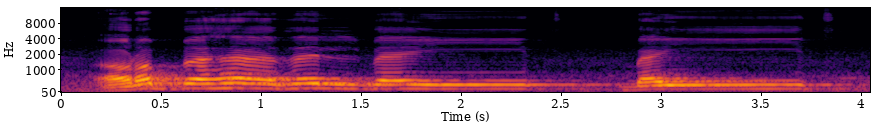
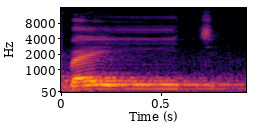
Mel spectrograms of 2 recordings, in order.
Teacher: huruf ta di belakang gigi depan atas. Kita letak situ pun insya-Allah dia tak akan pi ke huruf jim, bait ini.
